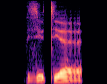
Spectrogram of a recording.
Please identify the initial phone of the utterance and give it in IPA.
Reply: zʲ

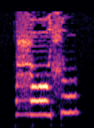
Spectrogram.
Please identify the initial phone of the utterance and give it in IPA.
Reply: ɮ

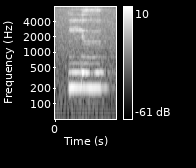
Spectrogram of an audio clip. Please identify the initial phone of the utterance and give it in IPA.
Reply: n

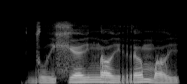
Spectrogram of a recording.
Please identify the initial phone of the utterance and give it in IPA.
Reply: d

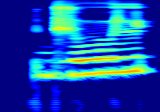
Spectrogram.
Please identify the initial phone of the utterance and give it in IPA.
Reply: d͡ʒ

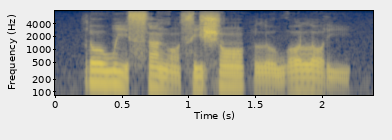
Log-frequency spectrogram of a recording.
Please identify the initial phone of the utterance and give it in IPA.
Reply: ɾ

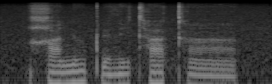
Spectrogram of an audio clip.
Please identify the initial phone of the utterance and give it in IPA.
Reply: χ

